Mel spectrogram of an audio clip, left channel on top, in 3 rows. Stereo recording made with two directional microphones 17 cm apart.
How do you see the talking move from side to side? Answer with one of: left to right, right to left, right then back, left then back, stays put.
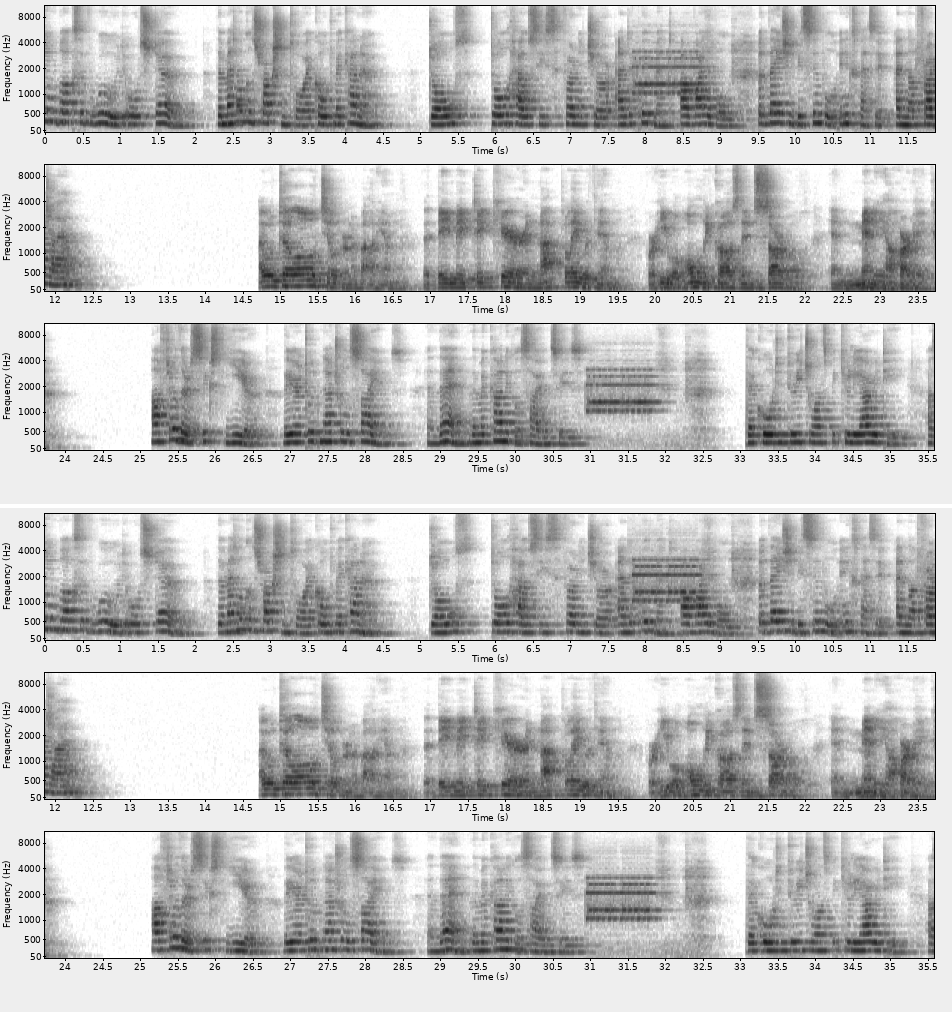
stays put.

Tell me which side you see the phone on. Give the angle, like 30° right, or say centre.
10° right.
